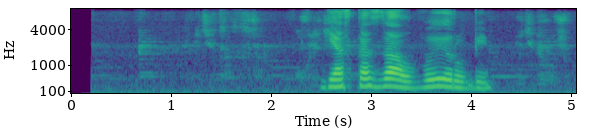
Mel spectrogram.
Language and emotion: Russian, angry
